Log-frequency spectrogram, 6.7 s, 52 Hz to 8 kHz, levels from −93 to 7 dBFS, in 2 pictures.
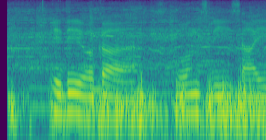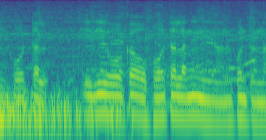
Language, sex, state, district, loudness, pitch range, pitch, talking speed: Telugu, male, Andhra Pradesh, Sri Satya Sai, -13 LUFS, 115-135 Hz, 125 Hz, 110 wpm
